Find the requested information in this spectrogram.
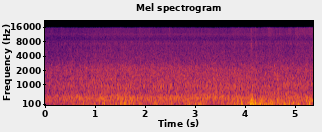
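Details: Wind buffets the microphone over a low rumble, with a brief thump near the end and no animal sound.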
